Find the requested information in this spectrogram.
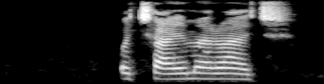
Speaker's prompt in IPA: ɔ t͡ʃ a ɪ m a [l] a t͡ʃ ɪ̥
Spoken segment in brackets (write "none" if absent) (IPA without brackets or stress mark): ɾ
